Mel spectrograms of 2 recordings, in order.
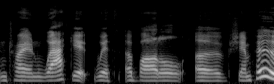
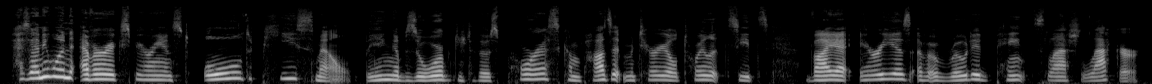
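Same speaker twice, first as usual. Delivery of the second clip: put-on mournful, lamenting tone. Reading a listener's lament aloud: put-on lamenting tone. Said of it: "I'm gonna do, like, a lamenty tone".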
